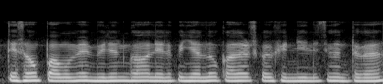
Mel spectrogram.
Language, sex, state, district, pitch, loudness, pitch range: Wancho, male, Arunachal Pradesh, Longding, 170 Hz, -15 LUFS, 165-170 Hz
